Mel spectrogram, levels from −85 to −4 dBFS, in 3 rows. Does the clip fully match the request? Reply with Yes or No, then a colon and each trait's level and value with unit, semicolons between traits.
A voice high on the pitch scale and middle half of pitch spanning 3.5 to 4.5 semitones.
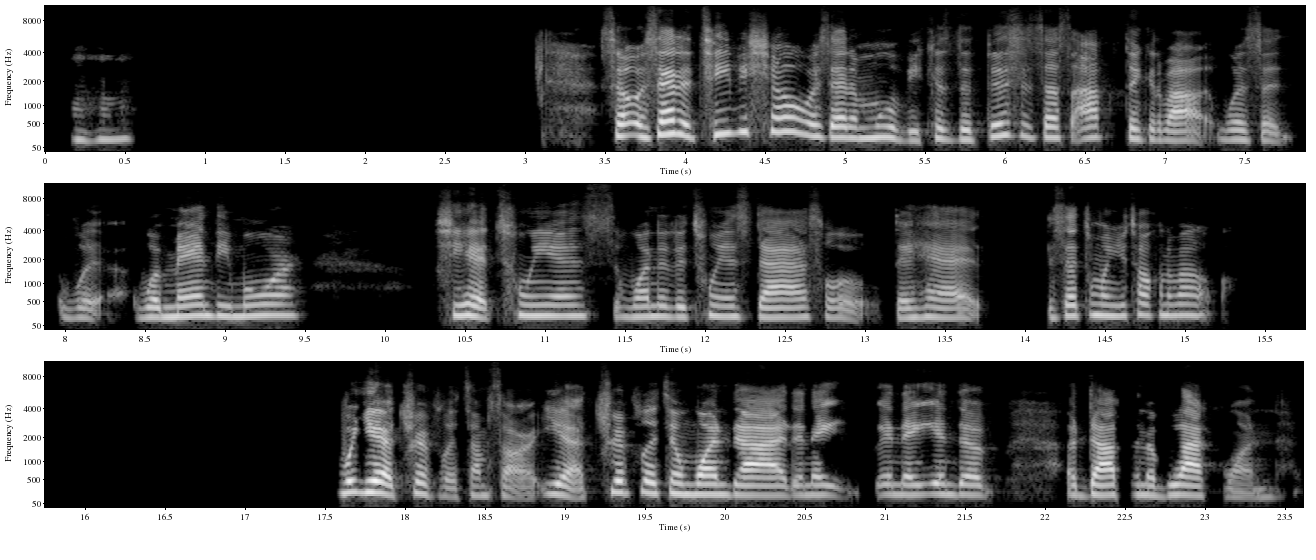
No: high, 195 Hz; average, 3.0 semitones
